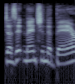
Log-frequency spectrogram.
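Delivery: put-on girl spraying crumbs, mouth full of donut; talking with mouth full. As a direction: speak through a mouthful. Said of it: "mouth stuffed full of donut".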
